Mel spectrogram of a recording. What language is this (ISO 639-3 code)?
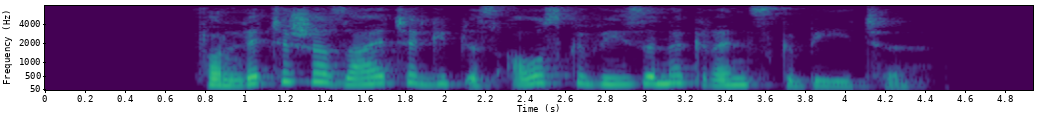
deu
